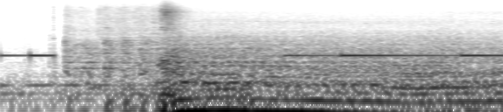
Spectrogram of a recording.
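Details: Chevrolet Equinox first start after timing repair and months sitting, check engine light on from earlier limp mode: chime, brief crank, then catches and settles into steady even idle with no misfire or knock; starts and runs fine.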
